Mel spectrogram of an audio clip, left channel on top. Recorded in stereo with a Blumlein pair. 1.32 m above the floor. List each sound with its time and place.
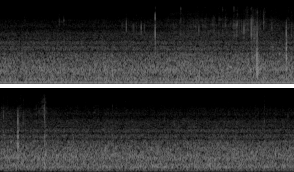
0.0 s a fan: 55° left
